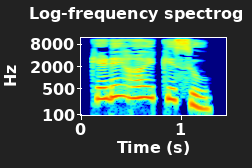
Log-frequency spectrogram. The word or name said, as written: ಕೆಡೆಹಾಯ್ಕಿಸು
